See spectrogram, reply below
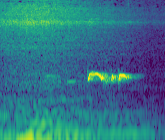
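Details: Zebra dove of local wild stock, song dubbed kuntilanak: a couple of faint soft notes, then a rolling, bubbling coo phrase of about a second, under a heavy low rumble and hum.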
